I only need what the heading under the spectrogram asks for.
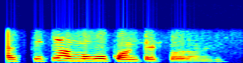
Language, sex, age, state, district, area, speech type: Odia, female, 18-30, Odisha, Ganjam, urban, conversation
